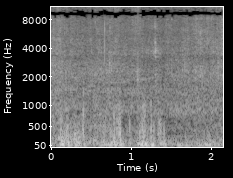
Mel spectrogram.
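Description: Wind buffeting a phone's microphone outdoors, a low, gusty rushing noise that rises and falls unevenly.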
